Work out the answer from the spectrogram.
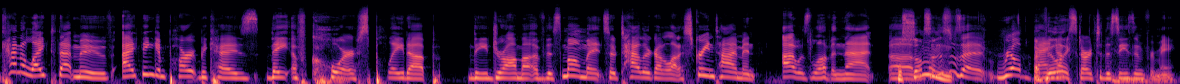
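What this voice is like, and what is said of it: Regional home-state accent. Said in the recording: “I feel like your accent is coming out in this segment. ... I'm thinking about home. I'm sure it's there.”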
